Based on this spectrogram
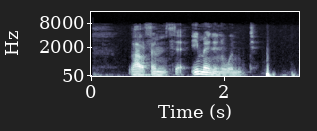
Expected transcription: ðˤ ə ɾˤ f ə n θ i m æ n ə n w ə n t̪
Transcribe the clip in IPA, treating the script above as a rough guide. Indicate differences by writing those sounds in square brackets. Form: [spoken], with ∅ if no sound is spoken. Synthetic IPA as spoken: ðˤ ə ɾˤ f ə [m] θ i m æ n ə n w ə n t̪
